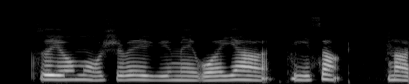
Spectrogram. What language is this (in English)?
Chinese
